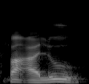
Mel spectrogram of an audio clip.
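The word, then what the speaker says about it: فعلوا: The alif after the waw is silent.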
